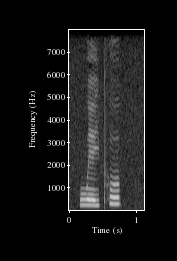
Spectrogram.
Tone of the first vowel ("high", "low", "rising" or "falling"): low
